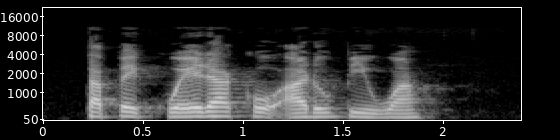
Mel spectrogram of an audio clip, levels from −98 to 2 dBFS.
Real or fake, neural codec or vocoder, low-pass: fake; vocoder, 44.1 kHz, 128 mel bands every 512 samples, BigVGAN v2; 10.8 kHz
